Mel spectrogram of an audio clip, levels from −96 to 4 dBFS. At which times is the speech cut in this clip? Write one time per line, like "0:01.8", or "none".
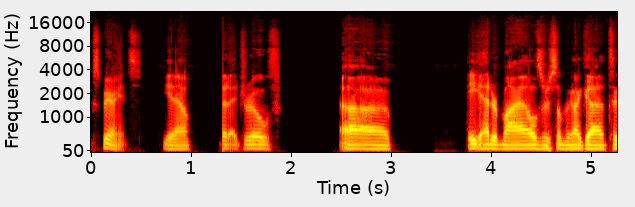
0:01.3

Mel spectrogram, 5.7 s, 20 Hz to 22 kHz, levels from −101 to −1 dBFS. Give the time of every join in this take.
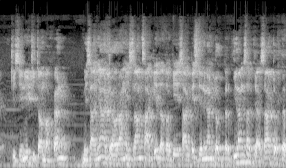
0:01.5

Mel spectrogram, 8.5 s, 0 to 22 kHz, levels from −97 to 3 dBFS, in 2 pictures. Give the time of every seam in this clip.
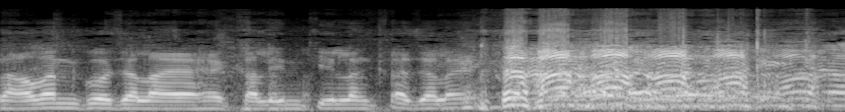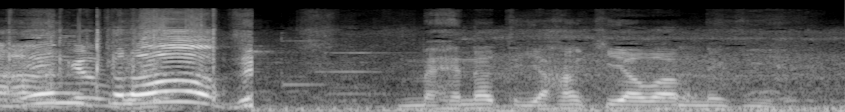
0:05.4

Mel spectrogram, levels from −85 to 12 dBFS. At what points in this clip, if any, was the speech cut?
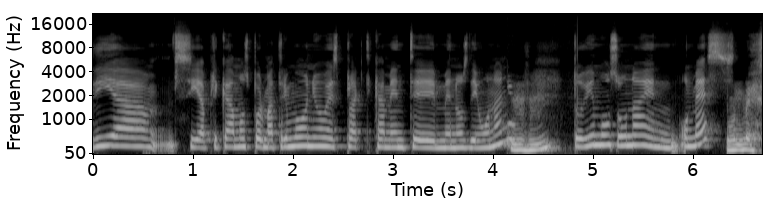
none

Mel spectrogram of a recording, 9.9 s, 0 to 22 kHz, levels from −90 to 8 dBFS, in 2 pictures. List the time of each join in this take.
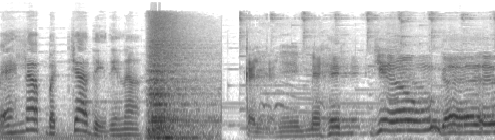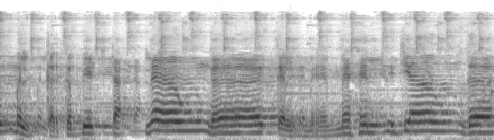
0:02.0

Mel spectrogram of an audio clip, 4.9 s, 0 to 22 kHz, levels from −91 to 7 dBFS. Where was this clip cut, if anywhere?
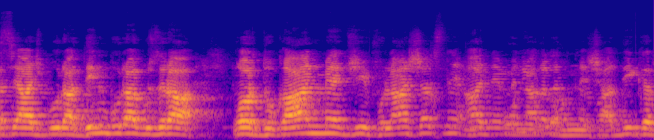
0:03.9

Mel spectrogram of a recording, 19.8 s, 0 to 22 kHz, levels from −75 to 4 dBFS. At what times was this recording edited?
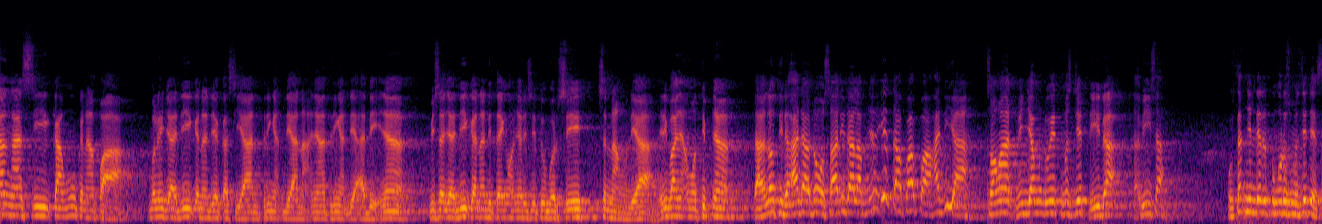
0:14.8

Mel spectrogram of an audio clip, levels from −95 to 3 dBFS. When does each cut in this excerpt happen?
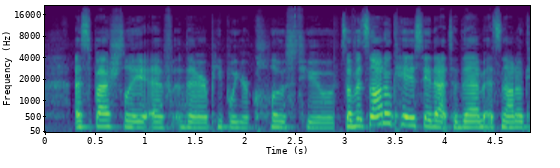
0:02.9

